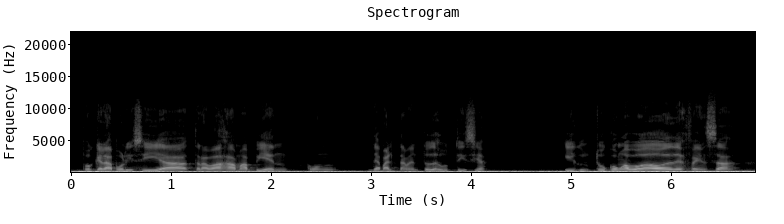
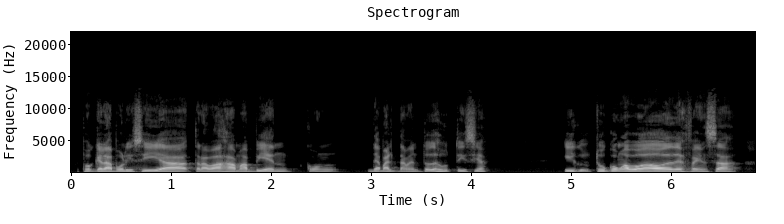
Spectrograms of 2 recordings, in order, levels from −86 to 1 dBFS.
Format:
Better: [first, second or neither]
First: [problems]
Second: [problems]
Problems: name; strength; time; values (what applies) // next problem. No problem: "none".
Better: second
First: low rumble; noticeable; throughout; 10 dB below the speech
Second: none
